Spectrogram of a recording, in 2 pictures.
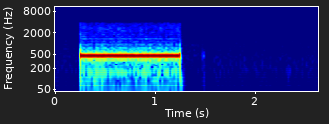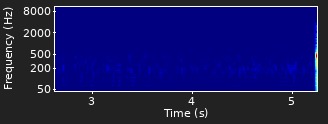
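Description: A telephone tone on a call that is not answered: one steady low beep about a second long, then about four seconds of silence before the next beep begins, with no voices.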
